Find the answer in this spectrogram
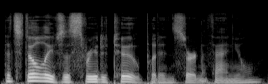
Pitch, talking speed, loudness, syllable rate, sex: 100 Hz, 245 wpm, -20 LUFS, 5.5 syllables/s, male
